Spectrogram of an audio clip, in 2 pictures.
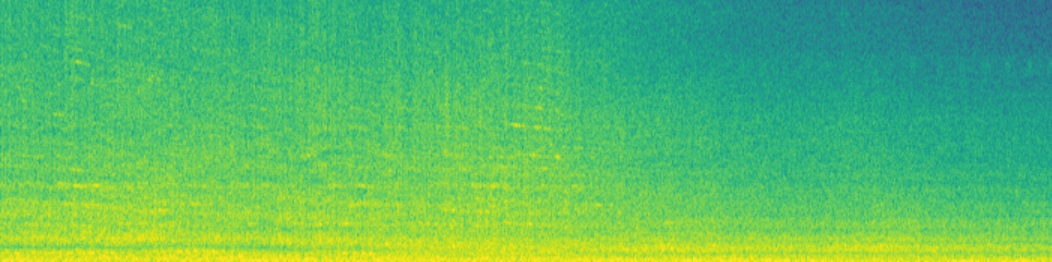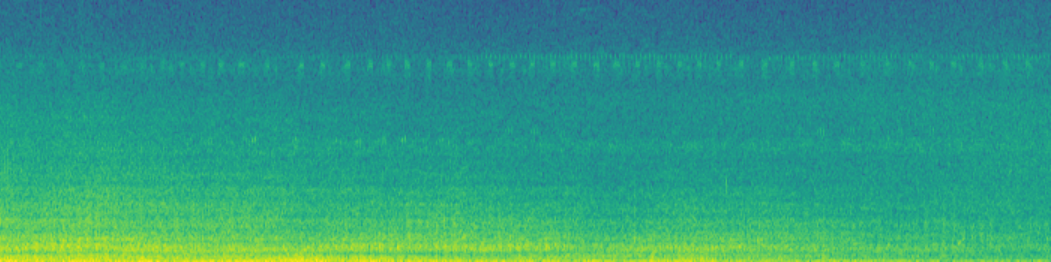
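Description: Freight train of refrigerated boxcars rolling past at speed, loud at first; after about ten seconds the last car goes by and the sound fades steadily as the train moves away.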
